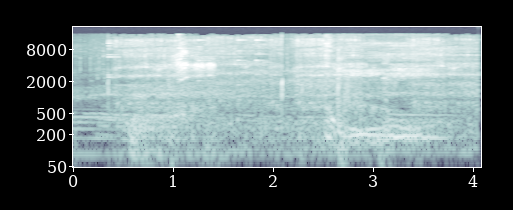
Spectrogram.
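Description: A creature grunts as it is struck and killed.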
